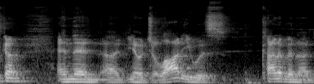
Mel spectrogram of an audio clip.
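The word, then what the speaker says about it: Gillotte: How does he pronounce his last name? Gelati. It's with an E. Gelotti.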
